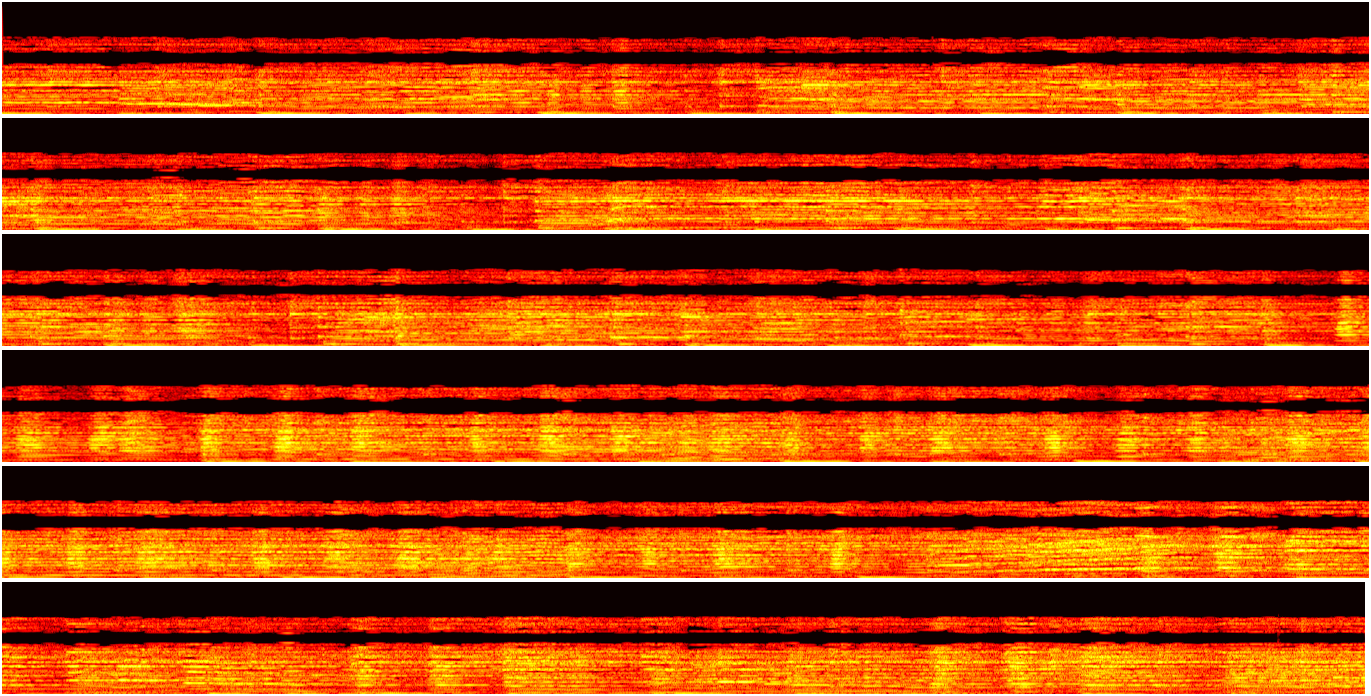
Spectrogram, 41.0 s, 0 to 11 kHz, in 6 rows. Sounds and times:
Music: 0.0 - 40.9.

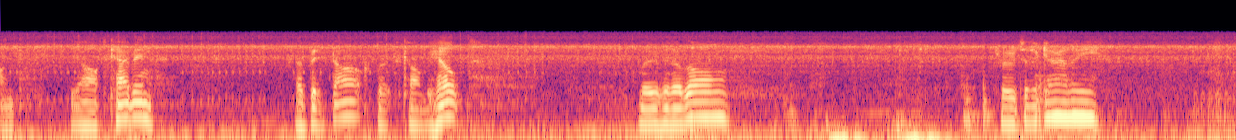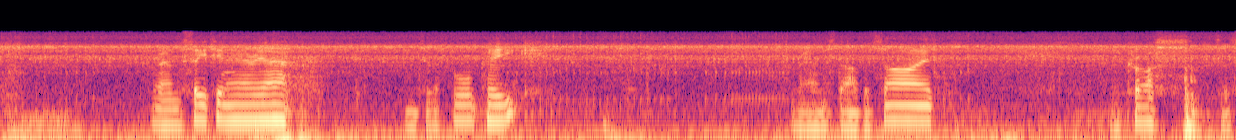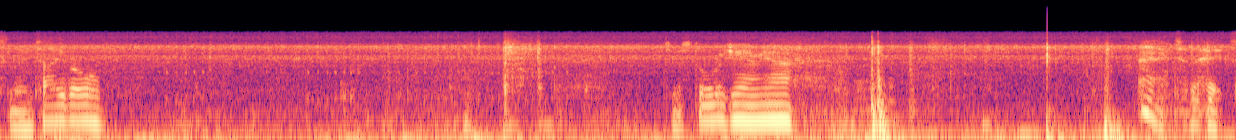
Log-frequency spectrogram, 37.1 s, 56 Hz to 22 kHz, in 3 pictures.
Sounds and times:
Speech: 0.0 - 1.6, 3.0 - 4.7, 6.4 - 7.3, 10.0 - 11.0, 13.9 - 15.3, 16.4 - 17.6, 20.3 - 21.7, 23.5 - 25.8, 31.4 - 32.7, 36.1 - 37.0.

